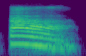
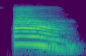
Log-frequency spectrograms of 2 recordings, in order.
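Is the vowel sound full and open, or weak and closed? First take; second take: full; full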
